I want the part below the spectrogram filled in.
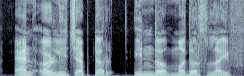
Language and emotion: Marathi, neutral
